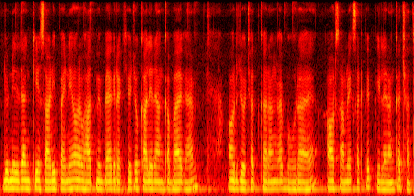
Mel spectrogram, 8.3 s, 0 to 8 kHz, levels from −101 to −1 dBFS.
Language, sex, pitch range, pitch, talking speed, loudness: Hindi, male, 115-120 Hz, 115 Hz, 265 wpm, -32 LUFS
